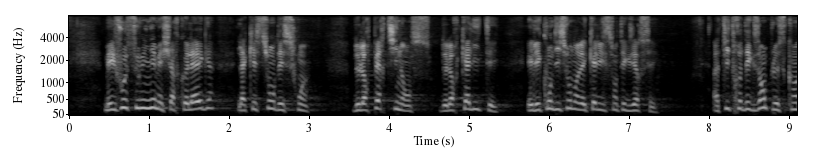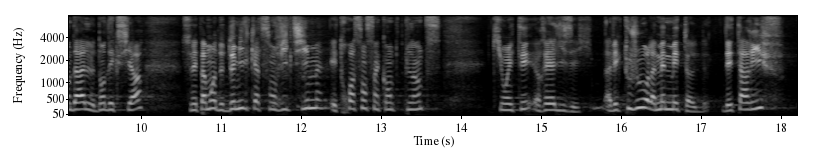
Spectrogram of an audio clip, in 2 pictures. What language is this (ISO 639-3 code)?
fra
